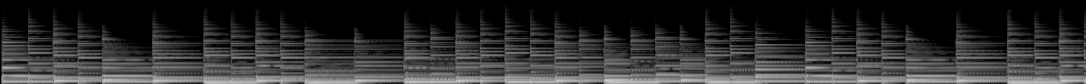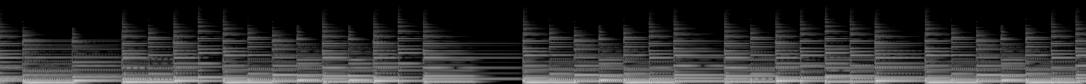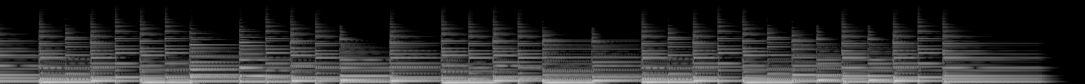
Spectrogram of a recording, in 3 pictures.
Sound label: Picking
